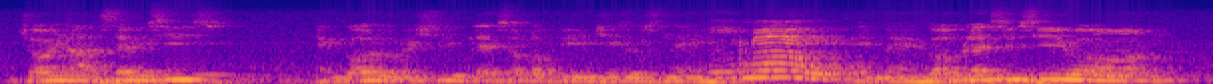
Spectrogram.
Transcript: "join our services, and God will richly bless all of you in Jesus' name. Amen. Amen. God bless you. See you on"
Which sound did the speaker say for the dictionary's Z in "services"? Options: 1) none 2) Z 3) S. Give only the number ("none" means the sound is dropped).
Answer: 3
